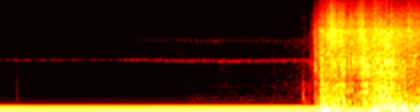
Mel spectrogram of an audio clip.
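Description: A deep, steady low drone with a faint thin high tone, then about three seconds in a sudden loud crash of a window breaking as an intruder bursts through it, with breaking debris going on afterwards.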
